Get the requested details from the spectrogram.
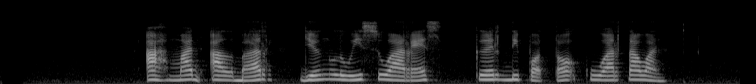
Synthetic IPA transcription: ʔahmadalbar | d͡ʒɨŋluisuaɾɛs | kɨrdipɔt̪ɔkuwart̪awan

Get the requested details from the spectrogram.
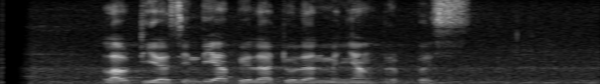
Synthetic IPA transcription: laud̪̥i̤asint̪iab̥e̤laɖ̪̥o̤lanməɲaŋb̥ərb̥ə̤s

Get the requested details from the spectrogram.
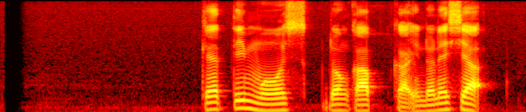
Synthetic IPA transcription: kɛt̪imuskdɔŋkap̚kaḭndonesia

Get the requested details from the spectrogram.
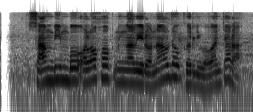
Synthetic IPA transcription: sambimboɔlɔhɔk̚niŋaliɾɔnaldokɨrdiwawaɲt͡ʃaɾa̰

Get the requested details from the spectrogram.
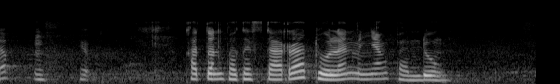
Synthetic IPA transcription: kat̪ɔnb̥a̤ɡ̥a̤skaɾad̥o̤lanməɲaŋb̥a̤ndʊŋ

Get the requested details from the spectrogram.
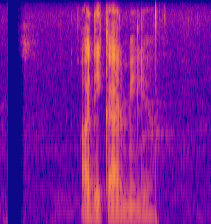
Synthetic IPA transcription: ʌd̪ʱikarmiljo

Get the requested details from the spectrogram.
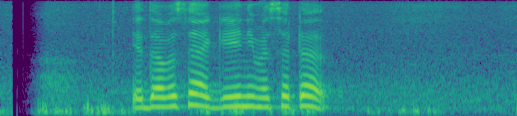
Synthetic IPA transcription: ed̪aʋəsəæɡeːniʋəsəʈə

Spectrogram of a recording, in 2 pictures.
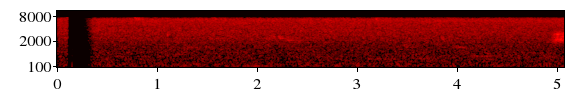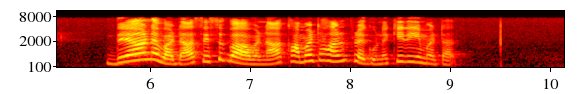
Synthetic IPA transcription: d̪ejaːnəʋaɖaːsesubaːʋənaːkaməʈəɦanpreɡunəkiɾiːməʈat̪̚

